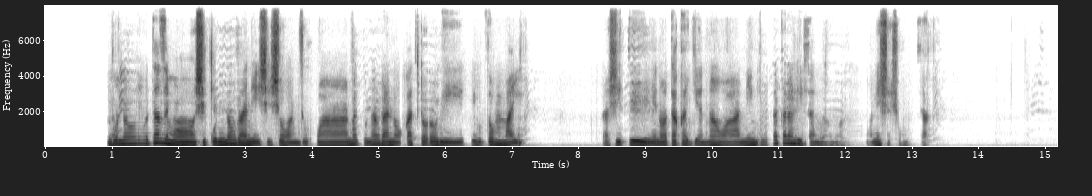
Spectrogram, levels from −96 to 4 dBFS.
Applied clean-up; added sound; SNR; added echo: neural mask model DeepFilterNet 3.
